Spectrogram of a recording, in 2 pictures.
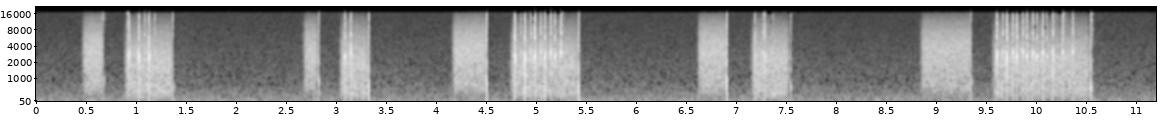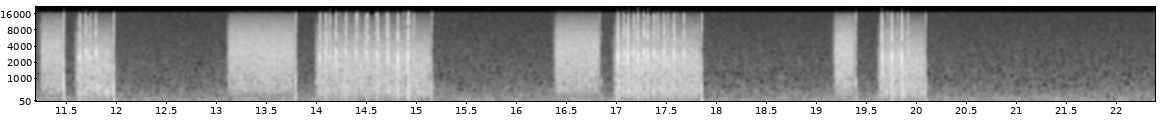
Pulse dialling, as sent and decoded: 3 / 1 / 5 / 2 / 8 / 2 / 10 / 7 / 3
3 1 5 2 8 2 0 7 3

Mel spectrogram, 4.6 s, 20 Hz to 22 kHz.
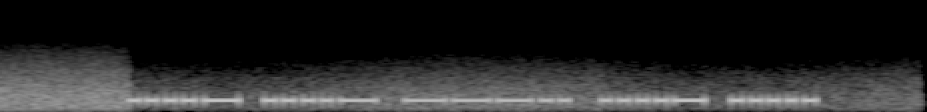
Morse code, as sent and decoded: ....- ....- ---.. ....- .....
44845

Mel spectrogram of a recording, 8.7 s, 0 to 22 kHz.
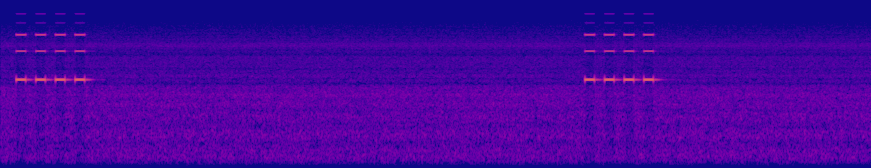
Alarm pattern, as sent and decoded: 4 beeps and a pause
temporal four

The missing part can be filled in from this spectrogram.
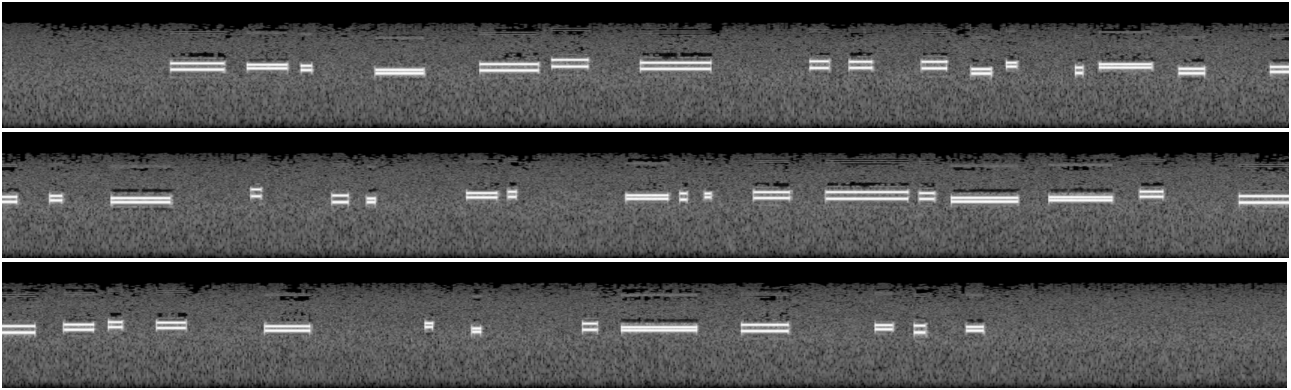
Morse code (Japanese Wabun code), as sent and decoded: none

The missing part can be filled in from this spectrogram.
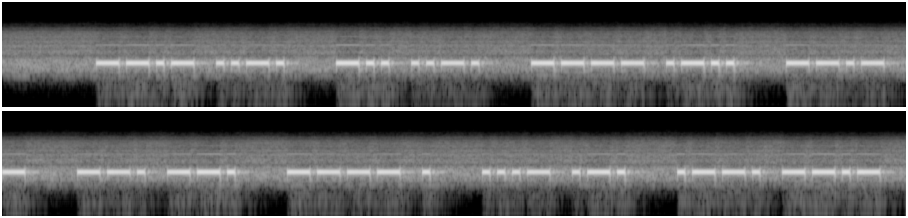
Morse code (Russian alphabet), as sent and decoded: --.- ..-. / -.. ..-. / ---- .-.. / --.- - / --. --. / ---- . / ...- .-. / .--. --.-
ЩФ ДФ ШЛ ЩТ ГГ ШЕ ЖР ПЩ

